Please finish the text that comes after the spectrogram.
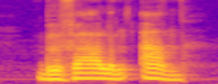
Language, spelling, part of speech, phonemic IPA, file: Dutch, bevalen aan, verb, /bəˈvalə(n) ˈan/, Nl-bevalen aan.ogg
- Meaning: inflection of aanbevelen: 1. plural past indicative 2. plural past subjunctive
